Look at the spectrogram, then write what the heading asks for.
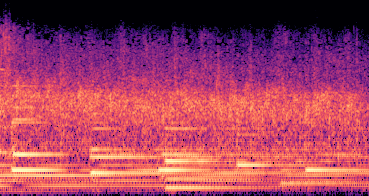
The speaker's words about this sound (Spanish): Oh, dale un aplauso al Señor.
